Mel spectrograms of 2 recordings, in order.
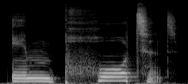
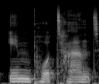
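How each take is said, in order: First: The stress is on the second syllable. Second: The stress is on the first syllable. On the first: The speaker calls it right. "This should be stressed on the second syllable" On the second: The speaker calls it wrong. "Not important"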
